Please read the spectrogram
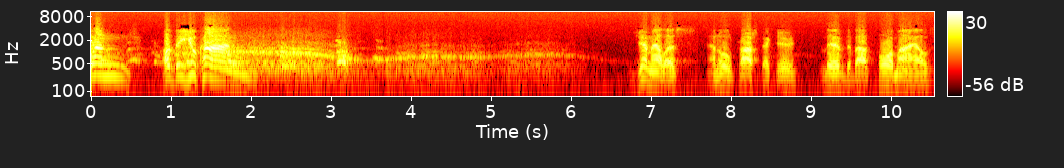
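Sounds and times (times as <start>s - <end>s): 
speech: 0.1s - 2.5s, 6.8s - 10.5s
small mongrel dog barking: 0.4s - 1.0s, 2.4s - 3.8s
steady high whining tone: 1.1s - 6.6s.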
